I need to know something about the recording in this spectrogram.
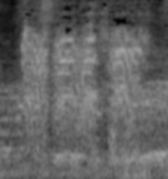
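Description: Soundtrack run through a 'G Major' effect: layered, pitch-shifted copies of the original audio, heard as three high, warbling squeals in a row.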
